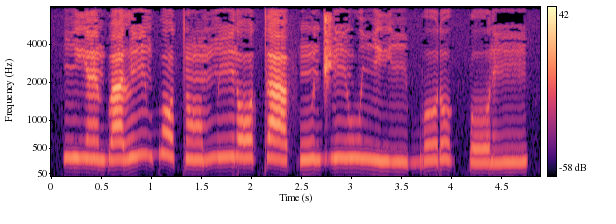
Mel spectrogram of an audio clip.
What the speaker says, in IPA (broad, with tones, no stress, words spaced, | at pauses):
i˨jɛ̃˨ba˨ lĩ˨˦bɔ˦˨tɔ̃˨mĩ˧ ɾɔ˦ta˦˨ fũ˨˦d͡ʒĩ˦ wi˦˨ji˨ bo˨˦ɾo˦˨k͡po˨ ɾĩ˨˦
